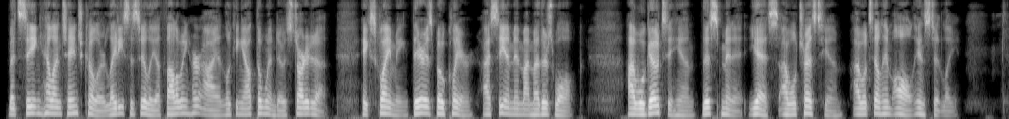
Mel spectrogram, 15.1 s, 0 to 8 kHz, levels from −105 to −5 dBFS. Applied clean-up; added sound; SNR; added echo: none; none; none; none.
